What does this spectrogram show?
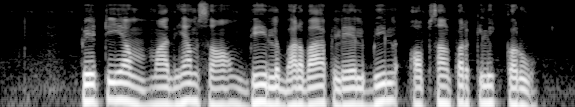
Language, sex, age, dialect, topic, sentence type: Maithili, male, 31-35, Bajjika, banking, statement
